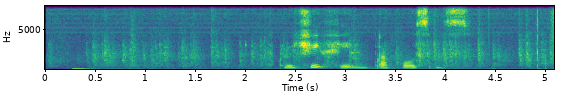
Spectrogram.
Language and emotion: Russian, neutral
